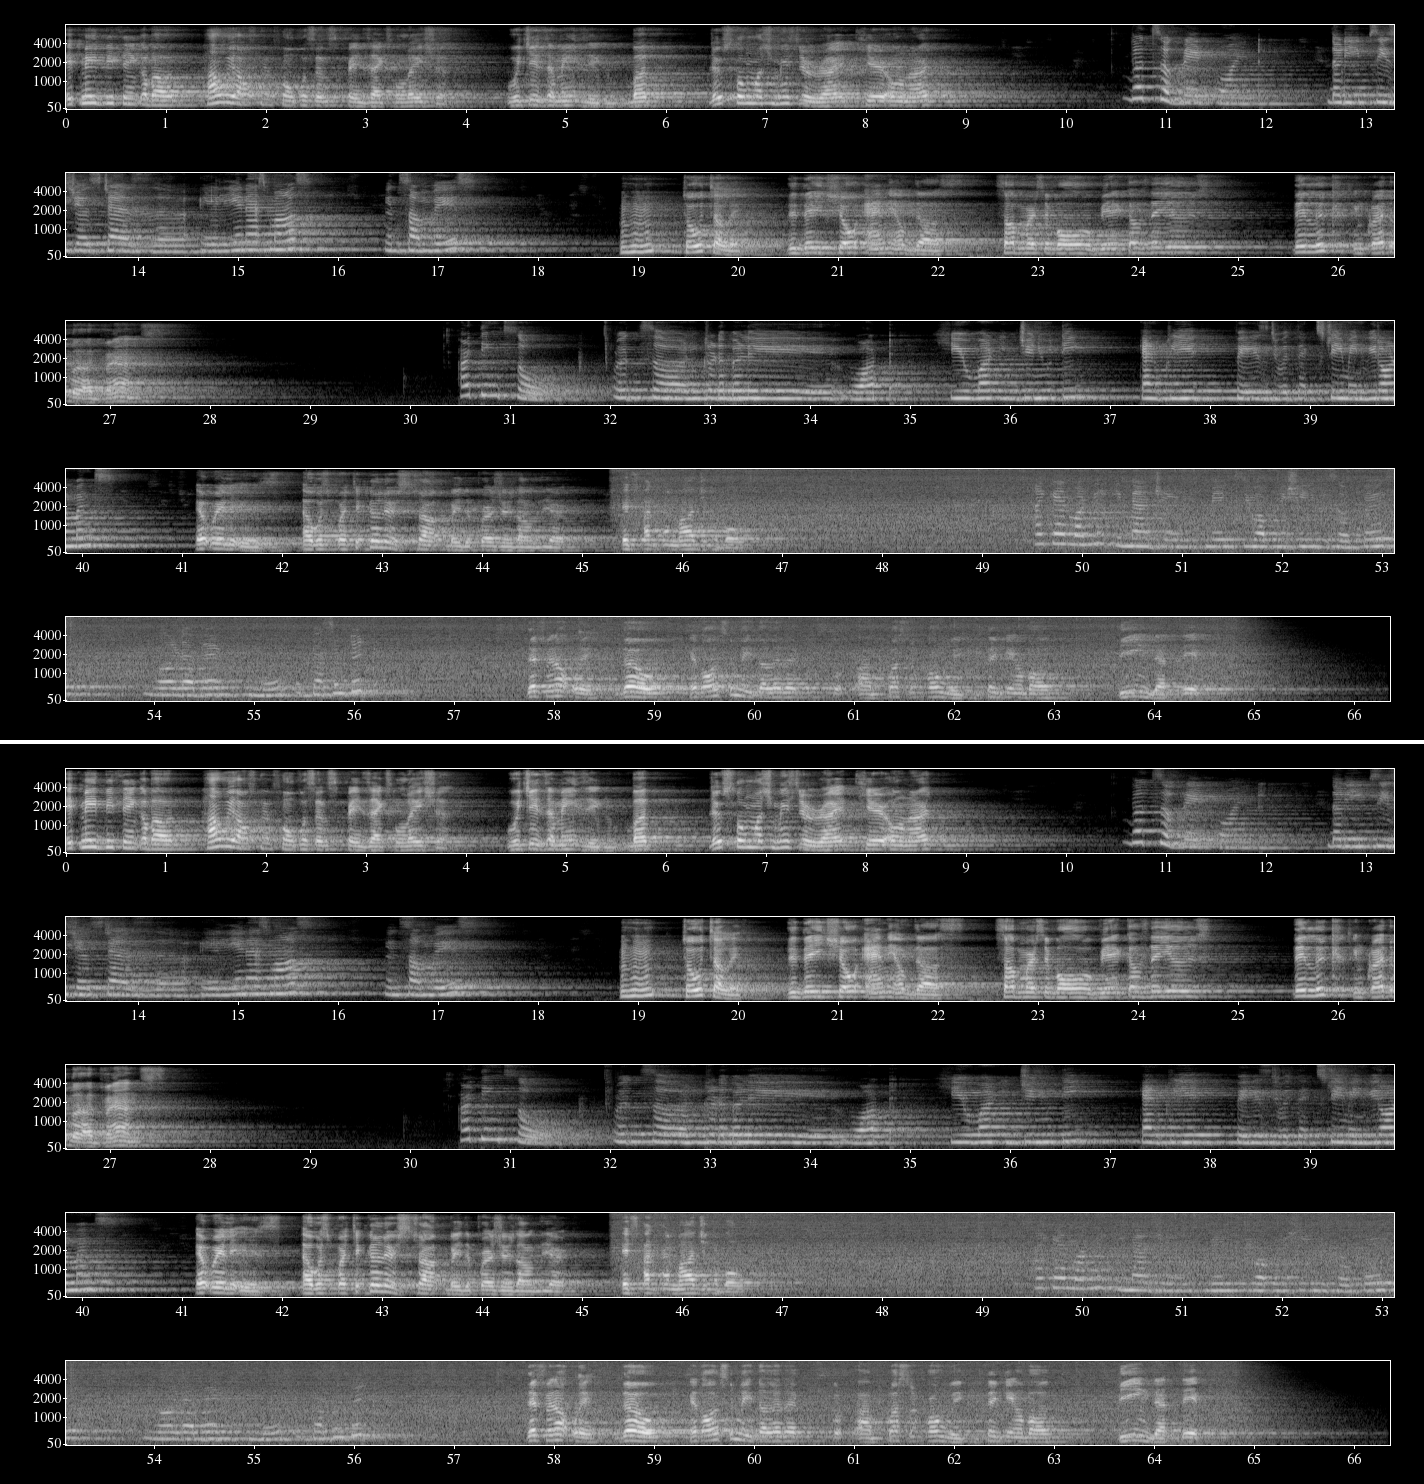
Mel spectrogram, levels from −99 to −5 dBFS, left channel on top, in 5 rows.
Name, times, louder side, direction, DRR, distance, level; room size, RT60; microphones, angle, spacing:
voice 1, 0.0-1.1 1.4-3.9 4.4-5.8 6.4-8.7 18.8-19.2 19.5-20.1 20.5-22.2 22.6-24.7 25.6-27.5 41.1-44.9 45.4-46.6 57.7-59.1 59.4-60.5 60.8-63.0 63.6-64.5, right 2 dB, 50° right, 8 dB, 1.2 m, -25 dB
voice 2, 10.6-11.9 12.6-15.7 16.5-17.4 30.5-31.4 32.0-34.7 35.4-36.7 37.3-40.3 49.5-53.1 53.9-56.1, left 2 dB, 80° left, 3 dB, 2.8 m, -33 dB
sound 1, 45.3-64.9, right 1 dB, ahead, 6.2 m, -42 dB
23.0 x 18.5 x 9.7 m, 2.4 s
head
